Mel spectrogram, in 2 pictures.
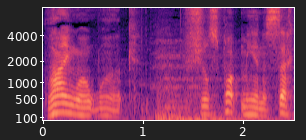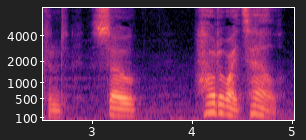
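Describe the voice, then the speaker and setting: A man's voice: on the high side, expressive, measured pace, a bit bright, faint music behind. A man playing a nervous, evasive teenage echidna son in a comic dub. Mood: embarrassed, anxious.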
